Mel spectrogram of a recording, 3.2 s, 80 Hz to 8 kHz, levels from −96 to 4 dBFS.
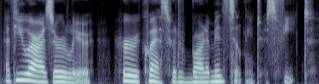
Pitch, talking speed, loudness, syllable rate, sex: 180 Hz, 265 wpm, -18 LUFS, 6.6 syllables/s, female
